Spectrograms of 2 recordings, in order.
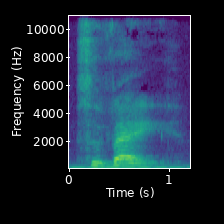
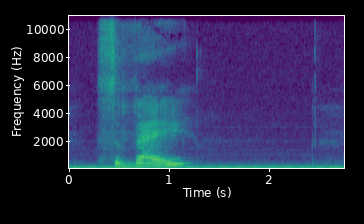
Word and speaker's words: survey: it's not usually positive survey this is a verb it's got two syllables and we stress the second one when it's a noun which it can be we stress the first one listen to the difference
